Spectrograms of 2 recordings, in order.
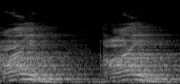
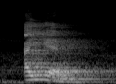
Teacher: Tapi kalau umpamanya dalam praktek makhraj huruf, sedikit kita suaranya ditarik ke hidung, dia akan berbunyi dengan suaranya ain, bukan ayen.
